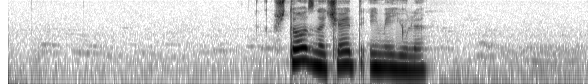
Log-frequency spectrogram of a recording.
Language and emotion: Russian, neutral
